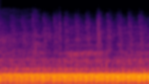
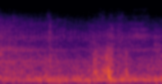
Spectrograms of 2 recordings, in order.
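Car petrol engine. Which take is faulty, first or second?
first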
